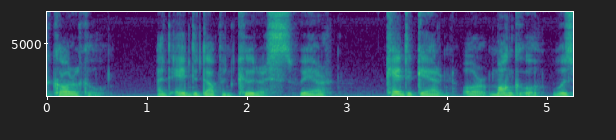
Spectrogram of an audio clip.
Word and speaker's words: Culross: For those of you not from the area, the pronunciation is Culross. Not Culross, Culross.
